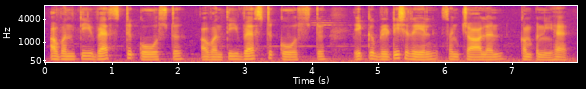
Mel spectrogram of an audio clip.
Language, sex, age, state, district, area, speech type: Punjabi, male, 18-30, Punjab, Ludhiana, rural, read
